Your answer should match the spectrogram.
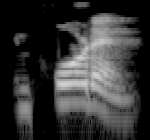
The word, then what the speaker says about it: important: 힘줘서 턴트라고 읽으면 절대 안 돼요. important. 쭉 올라갔다가 어떻게 되죠? 하고 이렇게 내려오는 거죠.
